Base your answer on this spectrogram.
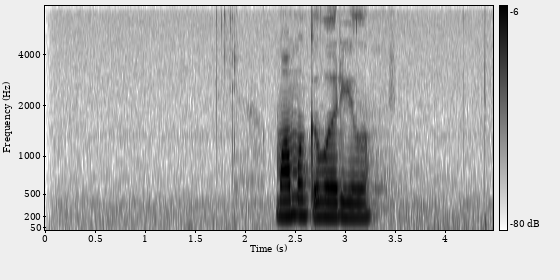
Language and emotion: Russian, neutral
